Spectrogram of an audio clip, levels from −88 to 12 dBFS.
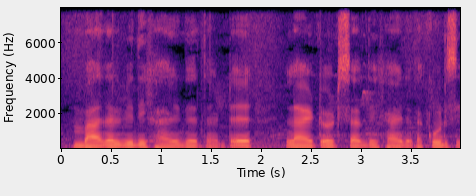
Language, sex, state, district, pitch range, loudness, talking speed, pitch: Bhojpuri, male, Uttar Pradesh, Deoria, 110-115 Hz, -20 LUFS, 195 wpm, 115 Hz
